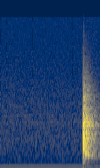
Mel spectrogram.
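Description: A single sharp knock on the tabletop near the end, dying away quickly, as of a glass or jar set down.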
